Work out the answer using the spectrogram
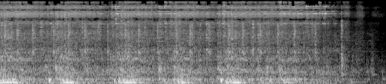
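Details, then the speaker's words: Fiat 500 with rough running and sensor errors, intake pressure sensor already changed: rough idle with heavy irregular thumps roughly every half second; source of the banging unknown. "but what the hell is making that banging noise any ideas what's causing that bang please let me know see what you think"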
